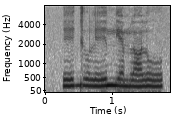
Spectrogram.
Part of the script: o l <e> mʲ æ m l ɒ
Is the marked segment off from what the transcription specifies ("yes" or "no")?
no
